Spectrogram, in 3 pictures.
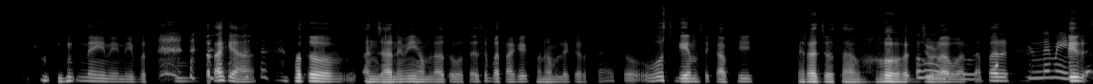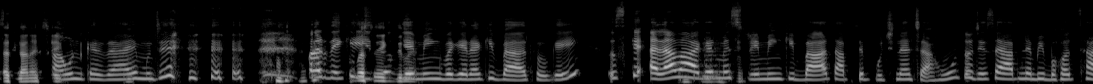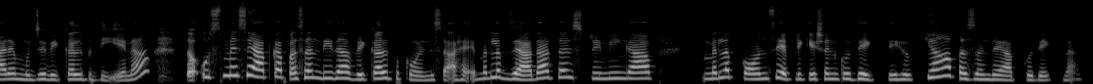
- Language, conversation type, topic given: Hindi, podcast, यूट्यूब और स्ट्रीमिंग ने तुम्हारी पुरानी पसंदें कैसे बदल दीं?
- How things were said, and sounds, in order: chuckle; laugh; in English: "गेम"; unintelligible speech; laughing while speaking: "वो जुड़ा हुआ था"; in English: "इंटरेस्टिंग"; in English: "साउंड"; laugh; chuckle; chuckle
